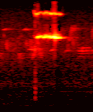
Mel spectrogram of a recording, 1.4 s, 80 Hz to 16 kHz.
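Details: Pet African grey parrot recorded on 24 July 2021, giving a single clear, high whistle that holds a steady pitch for about half a second in an otherwise quiet room.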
